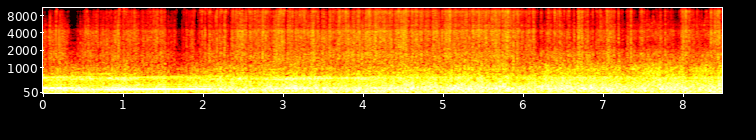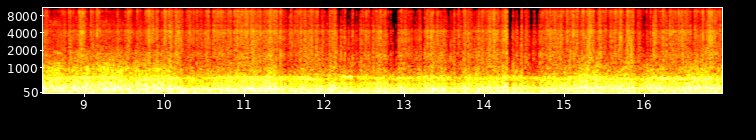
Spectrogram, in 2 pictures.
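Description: Yamaha Tracer motorcycle engine running at road speed, its note shifting in pitch a few times, under heavy wind rush on the bike-mounted camera's microphone.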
